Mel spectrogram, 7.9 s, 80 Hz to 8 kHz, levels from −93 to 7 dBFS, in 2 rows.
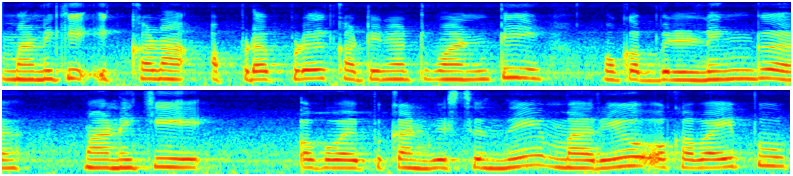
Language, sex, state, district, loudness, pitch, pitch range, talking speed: Telugu, female, Andhra Pradesh, Anantapur, -13 LUFS, 250 Hz, 245-265 Hz, 85 wpm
